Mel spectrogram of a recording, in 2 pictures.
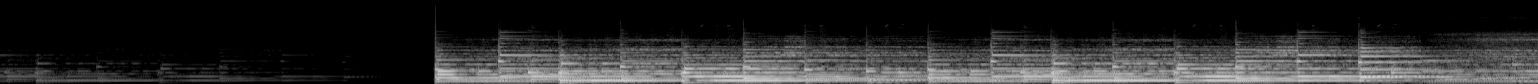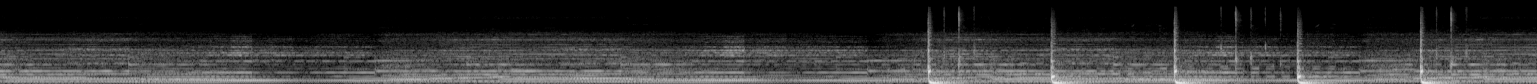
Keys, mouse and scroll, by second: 0.6 click, 1.2 shift+a, 3.4 alt+middle click, 4.3 g, 6.7-7.1 middle drag, 7.1-7.5 scroll down 1, 7.5-8.1 middle drag, 8.1 g, 9.3 click, 10.3 g, 11.7 click, 12.4 g, 14.2 scroll up 1, 14.3-15.6 middle drag, 15.6 Tab, 15.8 click, 16.8 g, 18.3 click, 18.8-20.8 middle drag, 20.8 g, 22.2-23.9 middle drag, 23.9 Tab, 24.7 s, 26.2-28.1 middle drag, 28.3 click.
